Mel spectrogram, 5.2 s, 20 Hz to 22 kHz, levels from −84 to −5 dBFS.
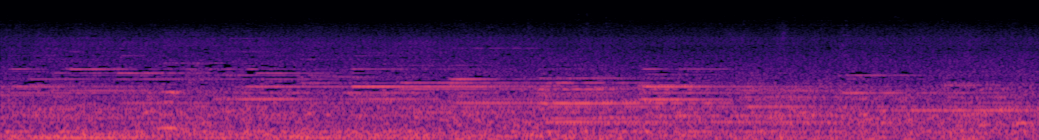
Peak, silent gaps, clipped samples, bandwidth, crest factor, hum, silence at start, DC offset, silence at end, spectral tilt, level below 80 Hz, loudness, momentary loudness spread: -20 dBFS; none; under 0.1%; 16 kHz; 14 dB; none; 0 s; under 0.1%; 0 s; -5 dB/octave; -48 dBFS; -34 LUFS; 3 LU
